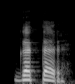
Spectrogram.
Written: गतर

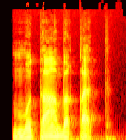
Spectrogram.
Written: मुताबक़त

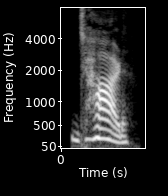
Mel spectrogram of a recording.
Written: झाड़

